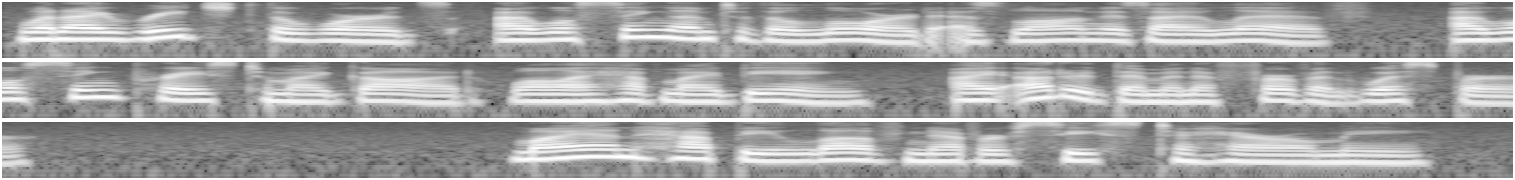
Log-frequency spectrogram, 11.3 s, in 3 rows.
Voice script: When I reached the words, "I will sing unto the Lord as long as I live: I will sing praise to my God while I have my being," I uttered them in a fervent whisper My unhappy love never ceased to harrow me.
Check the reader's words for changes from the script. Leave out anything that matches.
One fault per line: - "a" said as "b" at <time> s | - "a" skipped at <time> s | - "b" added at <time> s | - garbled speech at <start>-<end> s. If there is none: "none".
none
